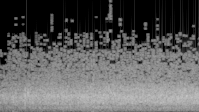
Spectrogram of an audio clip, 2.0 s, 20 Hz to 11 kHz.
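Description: A crowd in Brazil claps steadily for a couple of seconds for the '10 medidas contra a corrupção' anti-corruption project, a dense, even wash of hand claps with no pauses and no voices standing out.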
